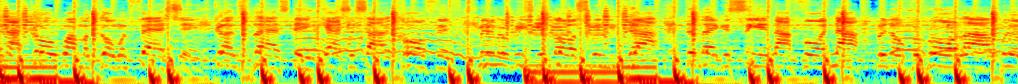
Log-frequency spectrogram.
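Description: Hip hop track: a drum beat and a held bass line, with vocals over them.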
